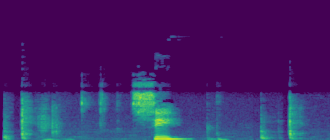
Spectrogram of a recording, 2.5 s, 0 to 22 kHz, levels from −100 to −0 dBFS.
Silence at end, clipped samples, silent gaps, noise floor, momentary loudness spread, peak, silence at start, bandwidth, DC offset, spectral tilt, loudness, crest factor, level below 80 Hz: 0.25 s; under 0.1%; none; -42 dBFS; 25 LU; -2 dBFS; 0.05 s; 9.6 kHz; under 0.1%; -1.5 dB/octave; -18 LUFS; 20 dB; -68 dBFS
